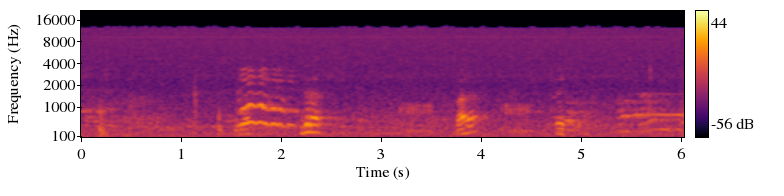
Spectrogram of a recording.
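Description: Macaque monkeys giving short, high-pitched calls that bend in pitch, about four in all, the loudest about two seconds in.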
